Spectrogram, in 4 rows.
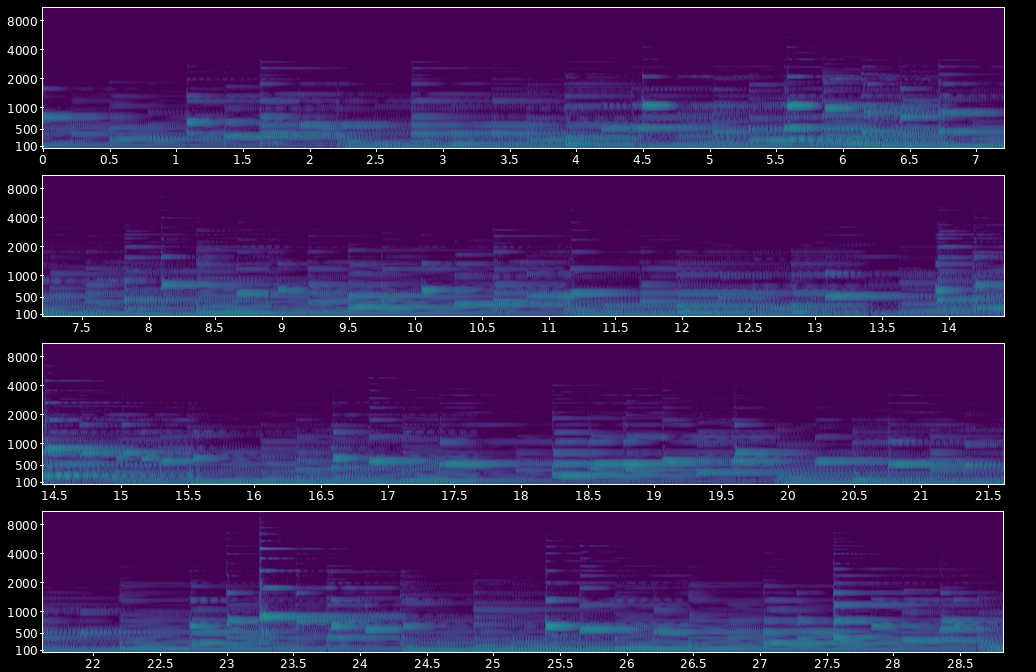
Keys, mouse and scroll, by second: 0.3 [, 0.5 click, 1.2 ], 1.6 click, 2.6 ], 3.1 click, 5.3 click, 9.2 space, 9.4 click, 9.6-10.0 space, 10.3 ctrl+-, 11.7 space, 12.1 click, 12.2-12.7 space, 13.0-14.0 click, 13.6 space, 14.5 ctrl+=, 16.2 click, 16.4 space, 16.6 click, 16.9-17.2 space, 17.4 ctrl+b, 18.9-21.9 drag, 22.9-23.5 drag, 24.6 space, 24.8 click, 25.1 space, 26.0 ctrl+-, 27.2 ctrl+z.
